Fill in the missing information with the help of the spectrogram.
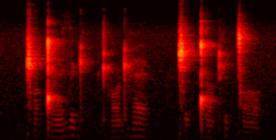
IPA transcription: ǁ ɒ ǃ æ z e ɖʱ e k ɖʱ ɒ ɖʱ æ | ǁ e ǃ ɒ ʈʰ e ǀ ɒ

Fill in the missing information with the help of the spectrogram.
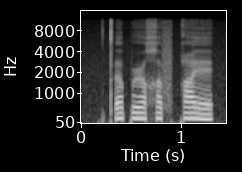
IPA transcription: tʼ ɐ p ə˞ χ ə f q ɛ

